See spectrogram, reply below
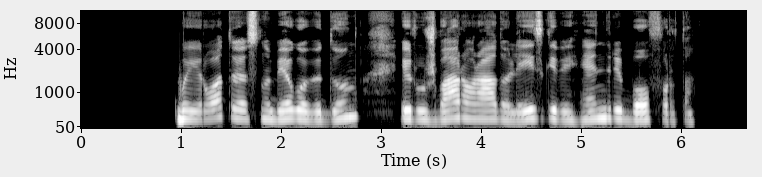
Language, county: Lithuanian, Klaipėda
